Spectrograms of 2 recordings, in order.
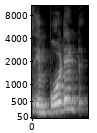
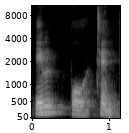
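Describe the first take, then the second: First: Said in the usual way. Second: "important" slow and softer, im-po-tent with gaps; broken into three parts. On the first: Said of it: "इसको तीन भागों में". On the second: Shown as a demonstration. Teacher breaking the word for students, "important" in three slow parts. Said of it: "तीन भागों में आप तोड़ रहे हैं".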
